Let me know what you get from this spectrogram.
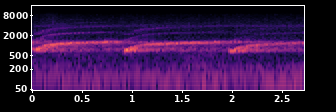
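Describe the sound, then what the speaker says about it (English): A siren wails outside in New York in three rising, sweeping cycles, loud and fairly close, with a faint low rumble of traffic underneath. "Joys of living in New York, sirens outside."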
